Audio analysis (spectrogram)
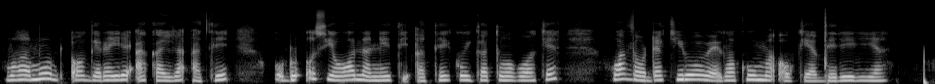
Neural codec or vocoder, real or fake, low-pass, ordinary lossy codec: codec, 32 kHz, 1.9 kbps, SNAC; fake; 14.4 kHz; none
